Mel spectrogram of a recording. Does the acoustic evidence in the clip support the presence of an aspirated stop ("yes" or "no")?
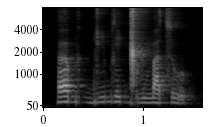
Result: no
